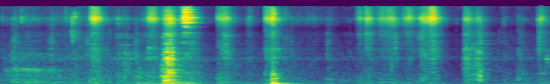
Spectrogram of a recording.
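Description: Close eating sounds: a person chewing food eaten by hand, with scattered short lip smacks and mouth clicks, the loudest about two and three and a half seconds in.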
